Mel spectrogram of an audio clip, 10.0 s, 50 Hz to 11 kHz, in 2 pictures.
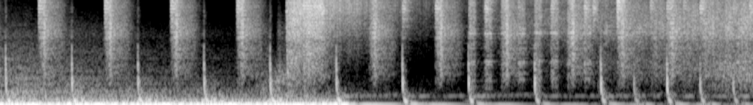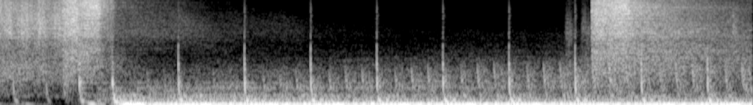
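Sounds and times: deep bass throb: 0.0s - 2.9s, 5.8s - 10.0s.

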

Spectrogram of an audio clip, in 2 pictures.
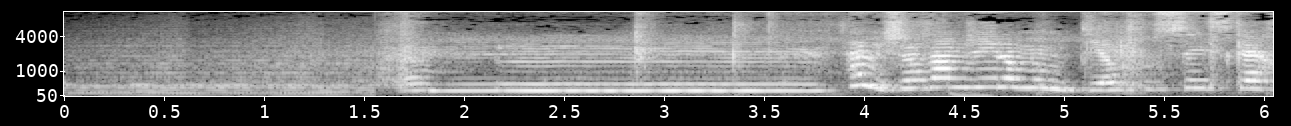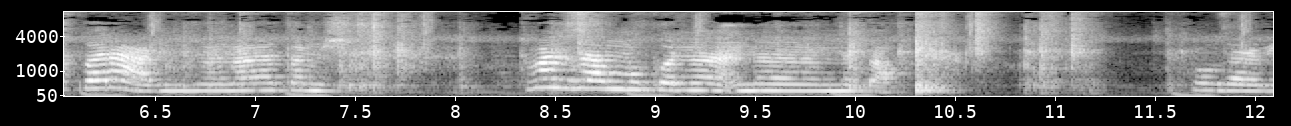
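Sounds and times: woman singing a long note: 1.6s - 4.6s
woman sing-song speech: 1.6s - 7.6s, 8.4s - 10.5s, 11.6s - 12.0s.

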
